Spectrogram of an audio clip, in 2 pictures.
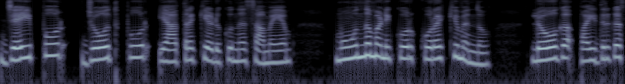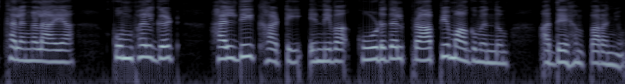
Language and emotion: Malayalam, neutral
